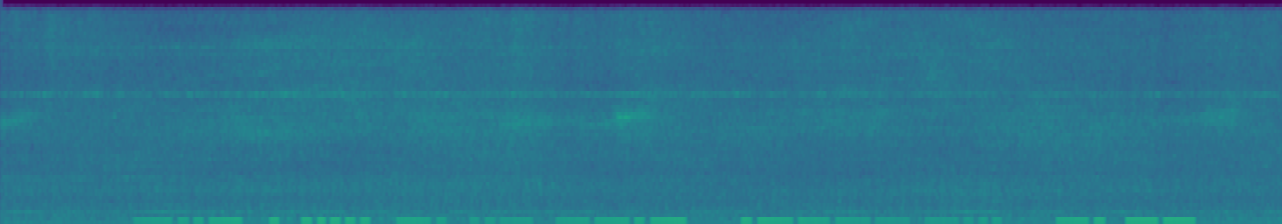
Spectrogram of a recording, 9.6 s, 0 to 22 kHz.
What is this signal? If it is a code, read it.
Morse code, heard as a keyed tone, hand-sent with a straight key, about 21 wpm, 530 Hz, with radio static, fading and street noise. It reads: XE5NUQ 1B NM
